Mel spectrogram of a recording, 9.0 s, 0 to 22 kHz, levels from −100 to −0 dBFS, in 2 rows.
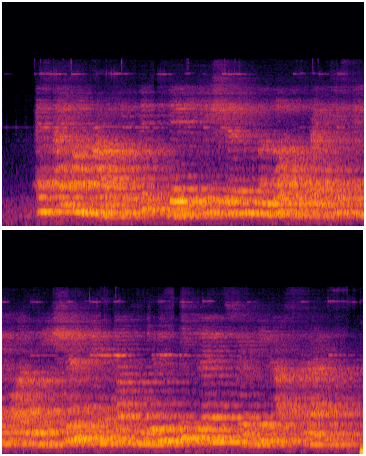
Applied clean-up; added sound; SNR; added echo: neural separator model SepFormer DNS4.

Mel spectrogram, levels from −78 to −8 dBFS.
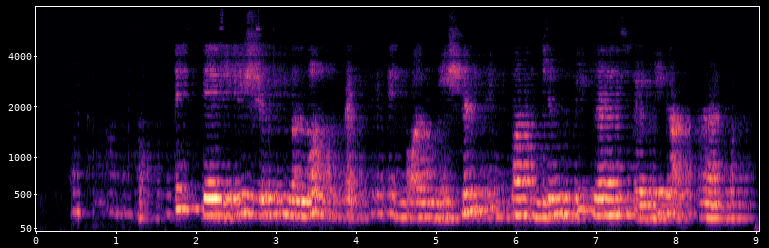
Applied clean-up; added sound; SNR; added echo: neural mask model DeepFilterNet 3.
